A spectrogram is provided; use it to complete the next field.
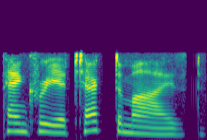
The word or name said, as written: pancreatectomized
